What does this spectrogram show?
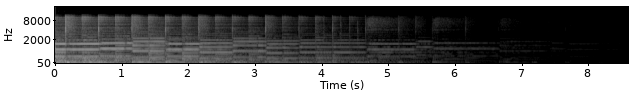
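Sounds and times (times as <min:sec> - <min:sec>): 
circus songs backing track: 0:00.0 - 0:06.5.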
